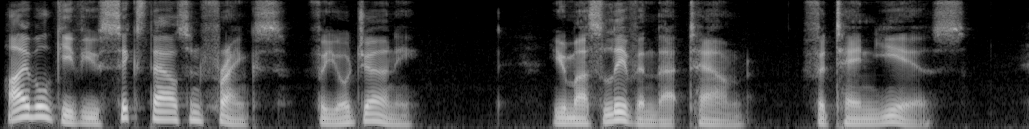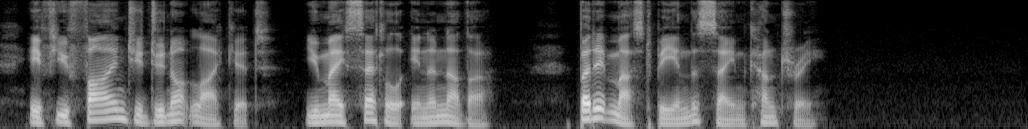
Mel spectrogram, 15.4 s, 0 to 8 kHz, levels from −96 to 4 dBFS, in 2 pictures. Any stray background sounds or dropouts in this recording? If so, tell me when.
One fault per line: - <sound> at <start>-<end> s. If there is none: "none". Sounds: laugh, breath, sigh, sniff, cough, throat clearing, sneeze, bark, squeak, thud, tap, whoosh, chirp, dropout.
none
